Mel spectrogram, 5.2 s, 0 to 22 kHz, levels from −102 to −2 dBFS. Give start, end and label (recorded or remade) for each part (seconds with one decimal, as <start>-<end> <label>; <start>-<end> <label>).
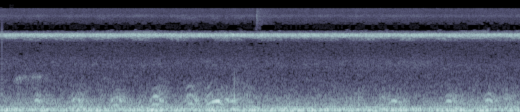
0.0-5.2 recorded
